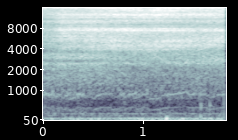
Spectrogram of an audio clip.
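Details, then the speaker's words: Gentle steady air from a dental air syringe thinning a bond (Rodin Bond) on simple prepped teeth with a deeper distal box prep, HVE suction used; soft hiss with faint room rumble; keep surface glossy. "And then in terms of this, I like to start out, if you can hear that, right? Just gentle air,"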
